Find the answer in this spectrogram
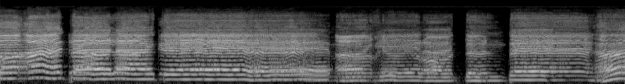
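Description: A man's solo voice singing a Meudike (Acehnese dike devotional chant) into a microphone, in long ornamented phrases with a wavering pitch. The phrases break off briefly for breath about five times.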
